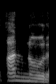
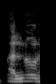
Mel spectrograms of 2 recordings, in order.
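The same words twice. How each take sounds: First: ان نور with no lam, the نون doubled; ان نور with a double n; correct reading. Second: النور with the lam clearly sounded; the Urdu habit: say the l in النور; wrong reading. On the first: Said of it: "النور نہیں ہے، ان نور ہے". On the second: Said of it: "ہم النور کہہ دیتے ہیں، النور نہیں ہے". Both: Shown as a demonstration.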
